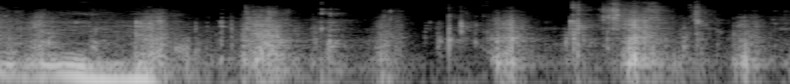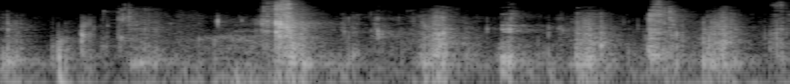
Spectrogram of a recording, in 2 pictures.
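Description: Raw cucumber slices being bitten and chewed, with many short, crisp crunches.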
